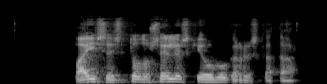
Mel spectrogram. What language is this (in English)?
Galician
